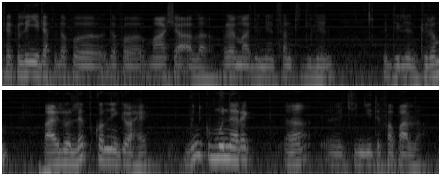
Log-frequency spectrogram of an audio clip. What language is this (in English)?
Wolof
